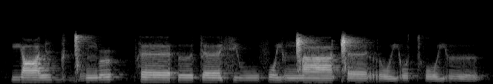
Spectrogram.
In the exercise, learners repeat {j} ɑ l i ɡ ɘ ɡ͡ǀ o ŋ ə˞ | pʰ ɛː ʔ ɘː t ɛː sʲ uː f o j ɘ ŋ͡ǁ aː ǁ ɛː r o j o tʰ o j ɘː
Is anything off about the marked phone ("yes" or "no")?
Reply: no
